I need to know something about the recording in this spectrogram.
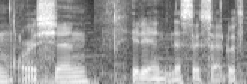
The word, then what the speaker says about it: Shin: Oh well, I guess his name wouldn't be pronounced Sin in Japanese. It'd be Shin.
